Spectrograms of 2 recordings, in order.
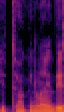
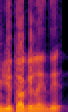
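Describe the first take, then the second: First: It is said quietly. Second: It is said loudly.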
